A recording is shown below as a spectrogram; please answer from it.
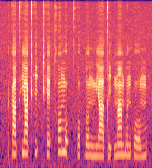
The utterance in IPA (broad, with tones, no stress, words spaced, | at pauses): ka˧t̪ʰja˥˧kʰi˦ʔ kʰe˨ʔkʰɔ˦mo˨ʔ kʰo˨k̚ lo˨˩n mja˨˩ t̪i˨ʔmã˦ bə˧npo˨˦m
